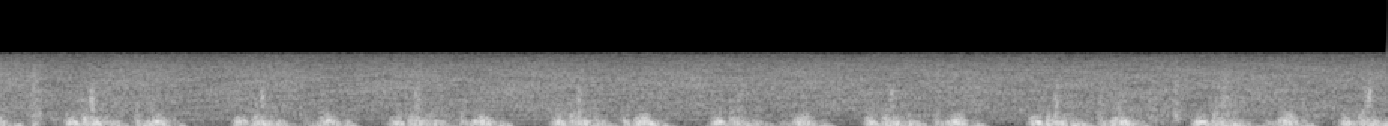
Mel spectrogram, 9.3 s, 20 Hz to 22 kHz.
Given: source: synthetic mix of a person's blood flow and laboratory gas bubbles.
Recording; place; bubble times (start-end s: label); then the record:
Doppler ultrasound of blood flow; precordium
no bubbles
From the record:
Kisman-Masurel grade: 000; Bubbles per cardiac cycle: 0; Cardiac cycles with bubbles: 0%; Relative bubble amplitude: no bubbles discernible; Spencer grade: 0 (complete lack of bubble signals)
